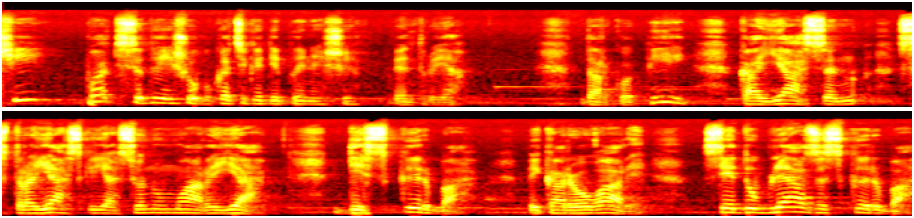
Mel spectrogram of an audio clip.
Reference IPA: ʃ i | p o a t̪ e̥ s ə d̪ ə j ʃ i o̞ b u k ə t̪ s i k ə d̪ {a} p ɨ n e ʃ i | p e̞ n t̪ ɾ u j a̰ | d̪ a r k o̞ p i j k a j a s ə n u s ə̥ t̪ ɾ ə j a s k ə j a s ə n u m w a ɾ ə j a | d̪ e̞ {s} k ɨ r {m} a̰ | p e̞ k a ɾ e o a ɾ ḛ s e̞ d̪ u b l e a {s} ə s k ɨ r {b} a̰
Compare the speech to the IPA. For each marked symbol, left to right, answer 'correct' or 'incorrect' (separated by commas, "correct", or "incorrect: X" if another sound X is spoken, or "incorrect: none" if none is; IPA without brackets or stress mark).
incorrect: e, correct, incorrect: b, incorrect: z, correct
